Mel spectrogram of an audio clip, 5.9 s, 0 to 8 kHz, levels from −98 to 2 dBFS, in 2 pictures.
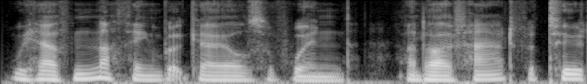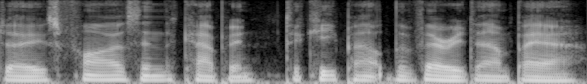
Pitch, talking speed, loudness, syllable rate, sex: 100 Hz, 255 wpm, -19 LUFS, 5.3 syllables/s, male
